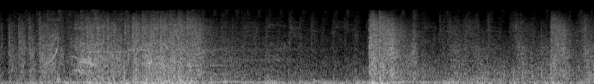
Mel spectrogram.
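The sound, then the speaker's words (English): Gunfire from pursuers shooting at a fleeing man during a rooftop chase: dense, rapid bursts of shots crackle continuously, swelling loudest early on, with a sharp blast near the middle. “as his pursuers open fire”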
